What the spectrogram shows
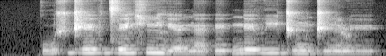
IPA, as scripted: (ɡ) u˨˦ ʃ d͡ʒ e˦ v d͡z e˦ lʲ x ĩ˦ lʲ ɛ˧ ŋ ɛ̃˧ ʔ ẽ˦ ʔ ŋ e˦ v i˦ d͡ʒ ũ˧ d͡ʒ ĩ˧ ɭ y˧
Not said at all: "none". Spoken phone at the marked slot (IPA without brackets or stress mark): k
